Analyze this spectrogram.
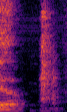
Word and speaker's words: Nieto: She was Nieto.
